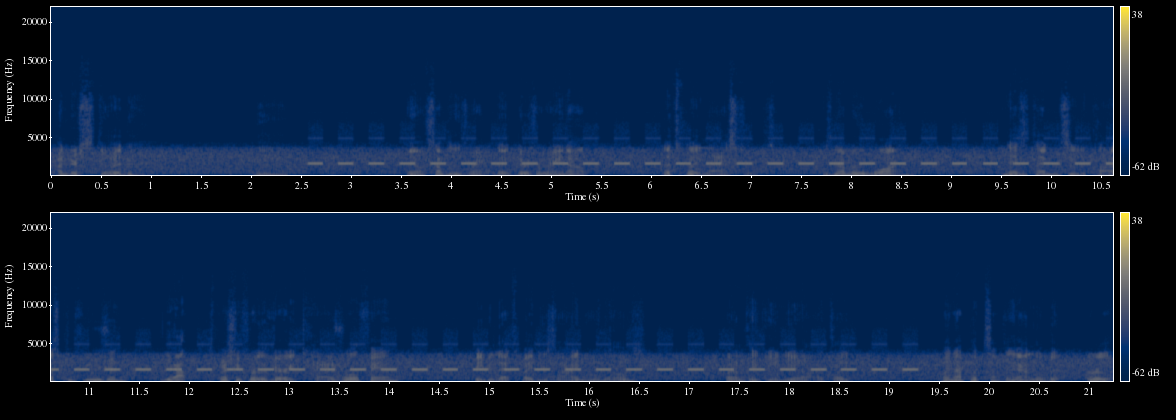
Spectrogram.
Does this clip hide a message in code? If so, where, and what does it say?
No, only evenly repeated beeps, with phone line noise and speech in English.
